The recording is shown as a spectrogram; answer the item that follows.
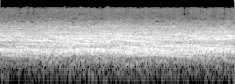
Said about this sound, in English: They nod to cheering throngs, which line the sides of the road.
